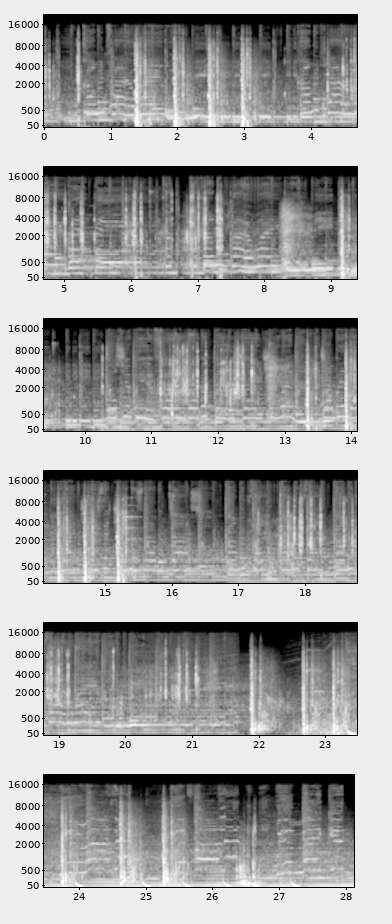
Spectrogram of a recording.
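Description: A song with a steady beat plays over repeated shotgun shots. The shots come at irregular intervals, often a few a second in quick strings.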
